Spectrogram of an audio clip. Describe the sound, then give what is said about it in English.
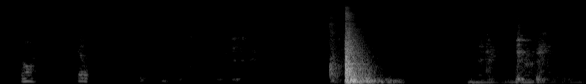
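A few soft thumps, then a loud scraping bang of a door being shoved open, followed by scuffling and faint dog noises as more dogs push their way into the room. “More dogs discover that they can break into my room here.”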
